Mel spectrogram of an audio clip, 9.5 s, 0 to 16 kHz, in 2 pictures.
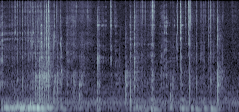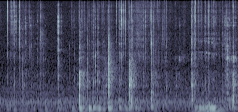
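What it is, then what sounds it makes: Dry soap bar being cut. A metal knife cuts and shaves slices from a handheld, varnished, dry Godrej No.1 soap bar, orange-red with a pale interior. Irregular, sharp crunching snaps and scraping clicks ring briefly over a low rumble that swells at the start and end.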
